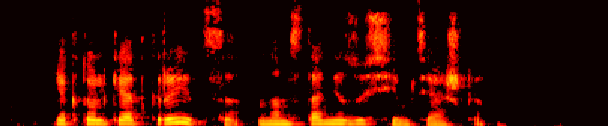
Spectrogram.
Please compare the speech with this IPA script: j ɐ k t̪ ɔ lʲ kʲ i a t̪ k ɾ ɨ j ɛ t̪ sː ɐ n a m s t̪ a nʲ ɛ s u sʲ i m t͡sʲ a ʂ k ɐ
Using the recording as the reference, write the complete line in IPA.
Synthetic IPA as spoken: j ɐ k t̪ ɔ lʲ kʲ i a t̪ k ɾ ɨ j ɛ t̪ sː ɐ n a m s t̪ a nʲ ɛ z u sʲ i m t͡sʲ a ʂ k ɐ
